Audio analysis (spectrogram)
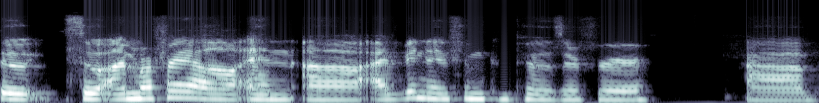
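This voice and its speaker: A woman speaks with a French accent at a fairly slow pace. Her pitch sits in the medium range, and the background is quiet. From France. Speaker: film composer. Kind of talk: panel discussion. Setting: video call. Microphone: studio mic.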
